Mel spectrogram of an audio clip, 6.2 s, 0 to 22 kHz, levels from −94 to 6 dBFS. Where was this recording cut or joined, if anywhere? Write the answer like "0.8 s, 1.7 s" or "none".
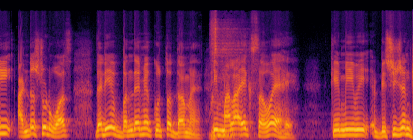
3.0 s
